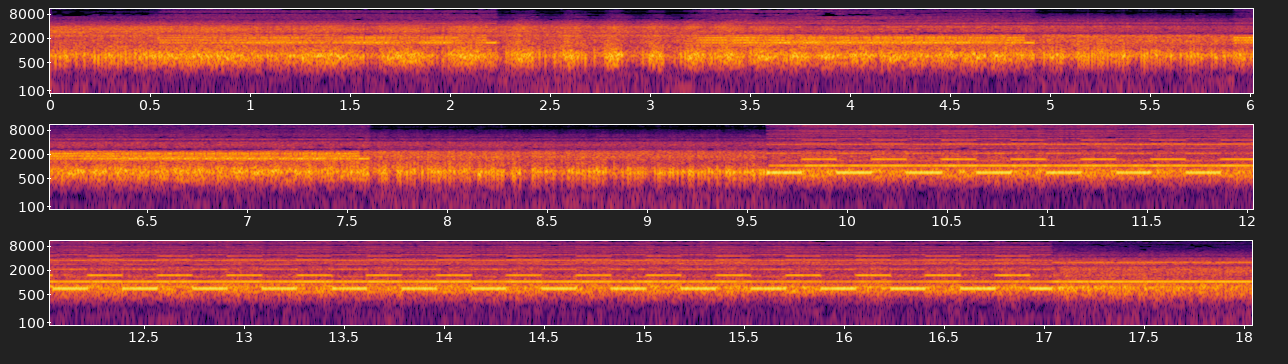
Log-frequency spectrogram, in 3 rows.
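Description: NOAA Weather Radio EAS alert coming through a Midland weather radio over static: three short, shrill digital data bursts (the SAME header that encodes the alert), then from about ten seconds in the steady 1050 Hz attention tone with the radio's own alarm beeping over it about twice a second. The tone signals that a warning broadcast is about to follow.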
